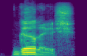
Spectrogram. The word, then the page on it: girlish: British English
